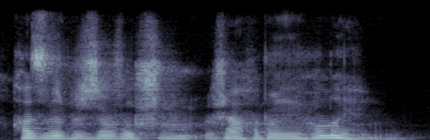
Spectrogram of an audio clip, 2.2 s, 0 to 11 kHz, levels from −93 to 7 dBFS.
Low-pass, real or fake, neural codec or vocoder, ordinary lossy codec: 9.9 kHz; fake; autoencoder, 22.05 kHz, a latent of 192 numbers a frame, VITS, trained on one speaker; none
